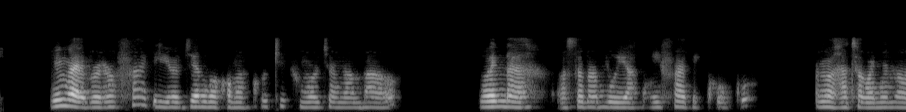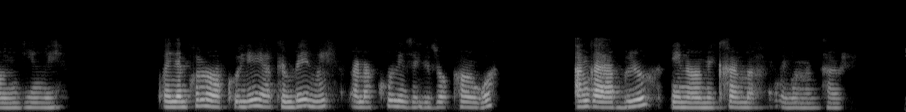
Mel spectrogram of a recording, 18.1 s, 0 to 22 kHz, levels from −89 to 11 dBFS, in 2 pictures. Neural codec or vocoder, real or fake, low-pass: codec, 24 kHz, 0.9 kbps, WavTokenizer, medium music audio release; fake; 5.4 kHz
